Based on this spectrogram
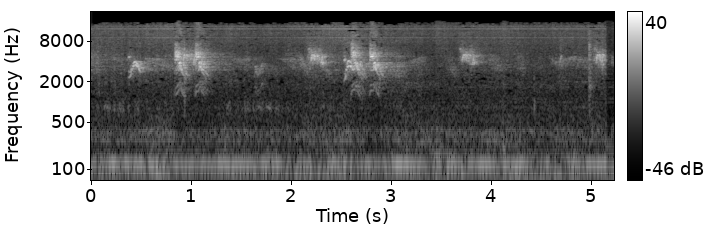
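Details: Young starlings in a nest box, close to fledging, recorded on 4 May 2014: short, harsh, high chirps and squeaks in clusters, spaced irregularly, over a steady low hum and rumble.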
